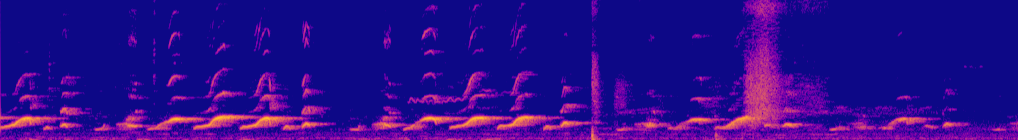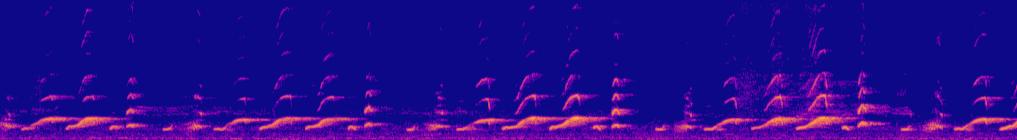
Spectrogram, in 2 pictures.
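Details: A cockatiel sings to a gray baby cockatiel: a steady run of bright, rising whistled chirps in quick repeated phrases, with a couple of brief clicks and a soft background hum.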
